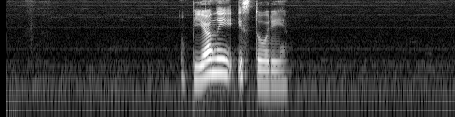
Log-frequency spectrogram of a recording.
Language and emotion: Russian, neutral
